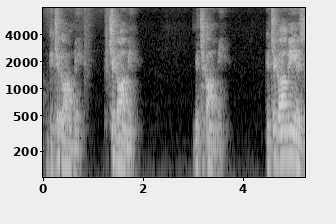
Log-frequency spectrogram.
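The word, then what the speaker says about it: Gichigami: It's pronounced Gitchigami, Gitchigami, Gitchigami, Gitchigami.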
